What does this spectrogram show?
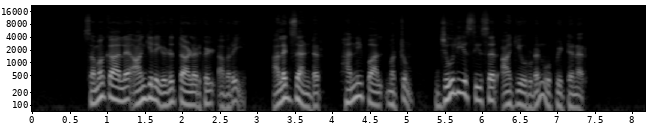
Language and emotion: Tamil, neutral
